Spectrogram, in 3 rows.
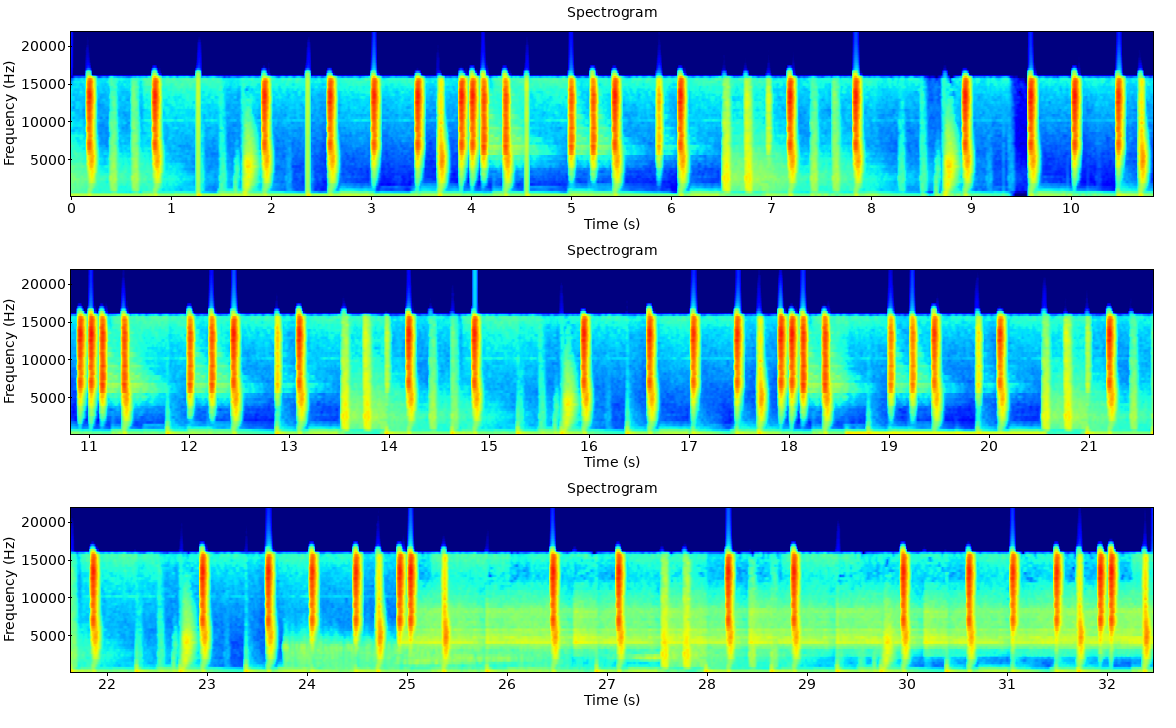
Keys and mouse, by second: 0.5 click, 1.1 Tab, 3.0-4.6 drag, 5.1 click, 6.0-7.7 drag, 8.5 click, 9.3-10.5 drag, 13.1 KP_1, 13.6 KP_3, 15.2-19.2 typing, 16.0 click, 16.6 click, 17.1 click, 17.6 click, 18.3 click, 19.1 click, 21.0 click, 21.8 click, 22.6 middle click, 25.0 KP_1, 25.8 click, 27.2 shift+s, 28.5 shift+d, 28.7 click, 29.3 s, 30.4 drag, 30.9-32.4 drag.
